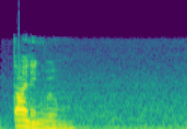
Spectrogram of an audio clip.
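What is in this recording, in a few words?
"dining room" English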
